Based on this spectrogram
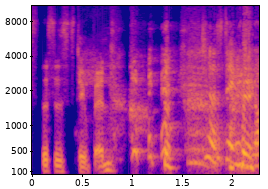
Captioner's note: laughs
